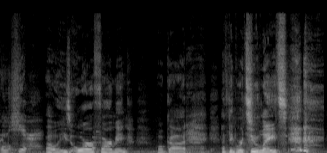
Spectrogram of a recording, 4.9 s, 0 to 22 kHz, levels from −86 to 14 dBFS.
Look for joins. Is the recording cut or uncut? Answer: uncut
